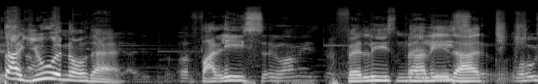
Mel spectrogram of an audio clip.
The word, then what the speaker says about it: Feliz Navidad: Navis Navidad.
